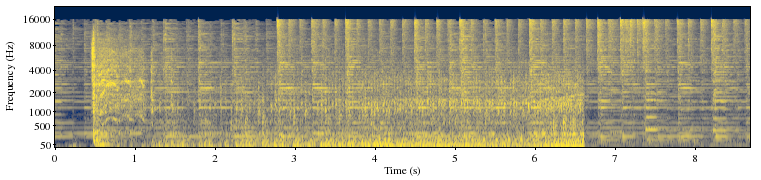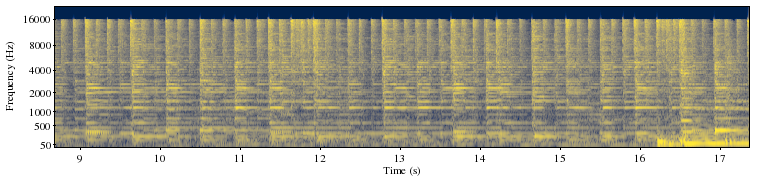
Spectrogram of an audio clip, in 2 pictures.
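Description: Background music, with a compact tractor's engine running loudly under it, growing louder from about half a second in, then cutting off suddenly at about six and a half seconds; only the music continues after that.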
